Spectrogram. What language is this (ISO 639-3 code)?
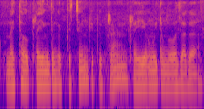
trp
